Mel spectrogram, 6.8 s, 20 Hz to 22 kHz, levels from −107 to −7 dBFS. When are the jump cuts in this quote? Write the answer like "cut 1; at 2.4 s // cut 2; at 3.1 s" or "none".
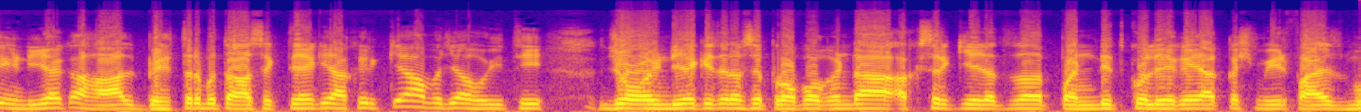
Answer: none

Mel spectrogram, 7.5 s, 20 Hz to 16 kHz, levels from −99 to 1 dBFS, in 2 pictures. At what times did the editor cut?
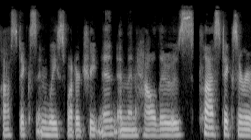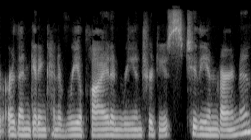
cut 1; at 2.9 s // cut 2; at 6.5 s

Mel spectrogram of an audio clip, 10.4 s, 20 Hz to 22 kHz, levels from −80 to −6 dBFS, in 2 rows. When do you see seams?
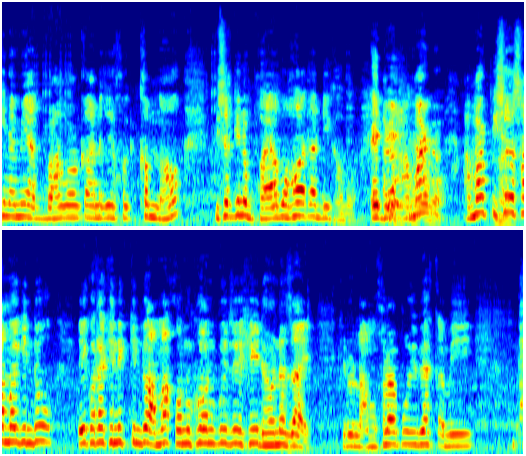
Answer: none

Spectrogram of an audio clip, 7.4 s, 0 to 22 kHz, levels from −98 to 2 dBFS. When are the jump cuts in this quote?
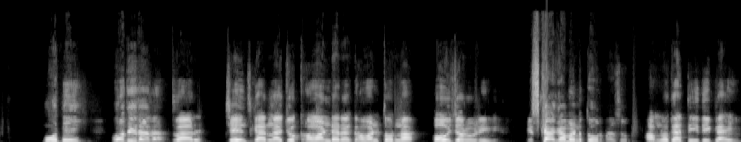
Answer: cut 1; at 1.7 s

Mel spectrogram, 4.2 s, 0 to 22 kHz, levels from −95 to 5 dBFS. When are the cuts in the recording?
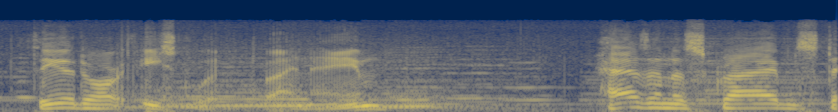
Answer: cut 1; at 2.5 s

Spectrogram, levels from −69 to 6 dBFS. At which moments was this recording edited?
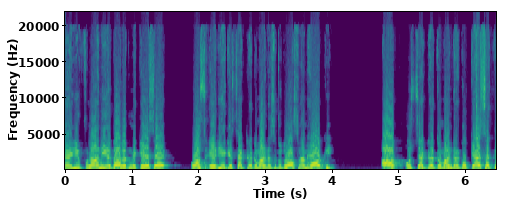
none

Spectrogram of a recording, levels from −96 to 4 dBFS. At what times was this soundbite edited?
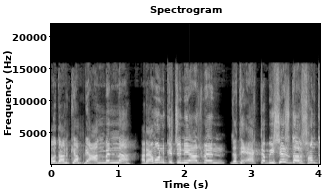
cut 1; at 1.3 s // cut 2; at 2.6 s

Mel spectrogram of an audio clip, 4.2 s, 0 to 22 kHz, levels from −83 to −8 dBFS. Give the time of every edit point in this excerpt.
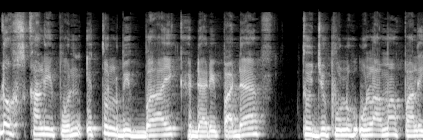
none

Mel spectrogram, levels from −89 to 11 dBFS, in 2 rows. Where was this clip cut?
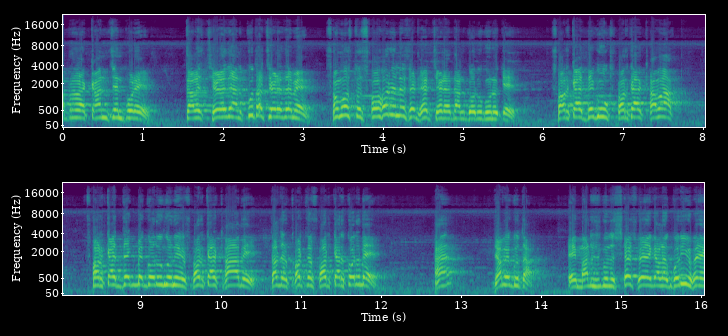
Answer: none

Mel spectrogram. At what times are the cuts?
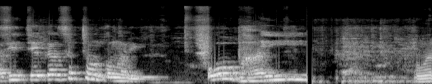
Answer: cut 1; at 3.1 s

